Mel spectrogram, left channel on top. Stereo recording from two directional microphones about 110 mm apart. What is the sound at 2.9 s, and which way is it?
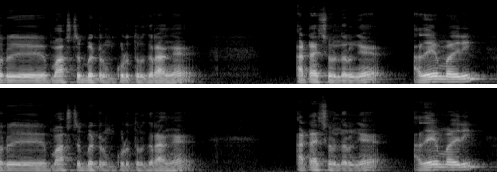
Speech, 25° left (ahead or behind).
